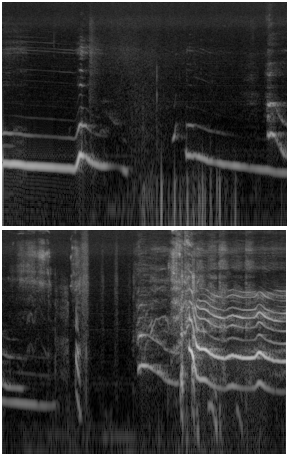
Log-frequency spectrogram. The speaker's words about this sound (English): He knows how to howl on command.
